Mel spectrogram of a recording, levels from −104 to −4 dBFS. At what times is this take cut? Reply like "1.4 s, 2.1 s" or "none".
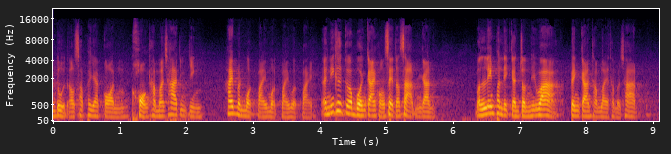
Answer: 1.2 s, 2.3 s, 4.0 s, 7.7 s

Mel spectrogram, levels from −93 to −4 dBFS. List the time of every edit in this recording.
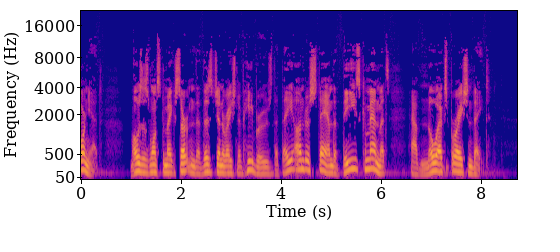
none

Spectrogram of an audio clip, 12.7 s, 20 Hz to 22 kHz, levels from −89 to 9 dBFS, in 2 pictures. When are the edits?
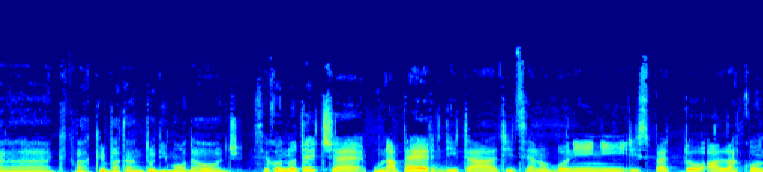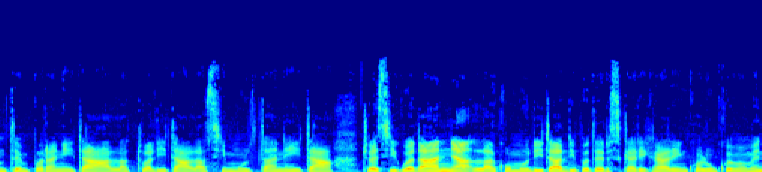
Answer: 5.2 s

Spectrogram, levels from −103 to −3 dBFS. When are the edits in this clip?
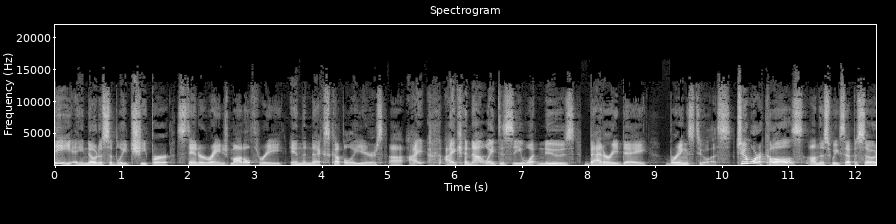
1.8 s, 3.5 s, 5.0 s, 7.9 s, 10.2 s

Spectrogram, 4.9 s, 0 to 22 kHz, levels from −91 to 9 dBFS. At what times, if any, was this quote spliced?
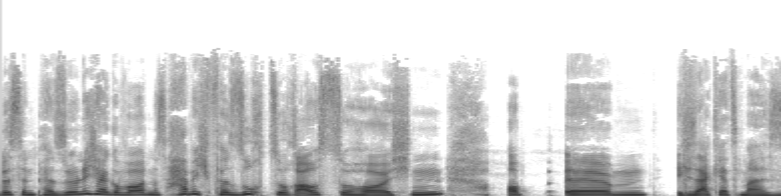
none

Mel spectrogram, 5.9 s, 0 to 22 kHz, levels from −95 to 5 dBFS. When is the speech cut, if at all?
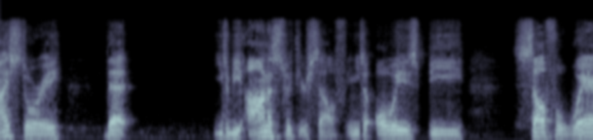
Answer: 2.2 s, 3.6 s

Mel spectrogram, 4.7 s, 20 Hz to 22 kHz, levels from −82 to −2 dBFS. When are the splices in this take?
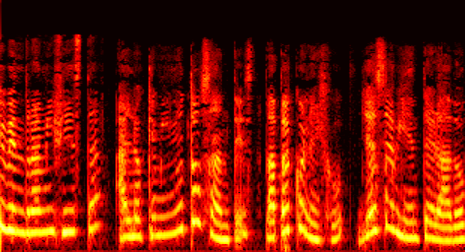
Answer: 1.1 s, 2.6 s

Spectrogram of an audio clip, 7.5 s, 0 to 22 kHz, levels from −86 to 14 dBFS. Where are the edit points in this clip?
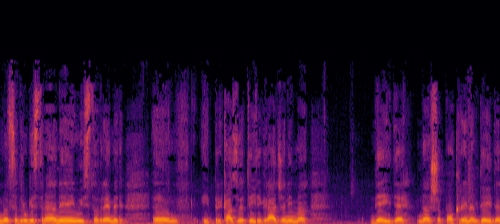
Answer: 1.8 s, 3.8 s

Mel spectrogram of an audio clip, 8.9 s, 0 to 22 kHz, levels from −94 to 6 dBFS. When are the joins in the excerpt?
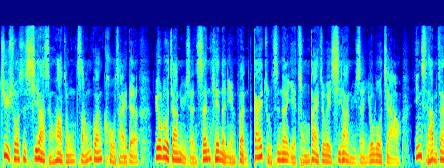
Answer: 5.0 s

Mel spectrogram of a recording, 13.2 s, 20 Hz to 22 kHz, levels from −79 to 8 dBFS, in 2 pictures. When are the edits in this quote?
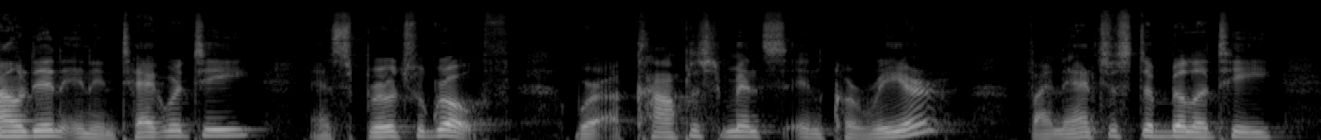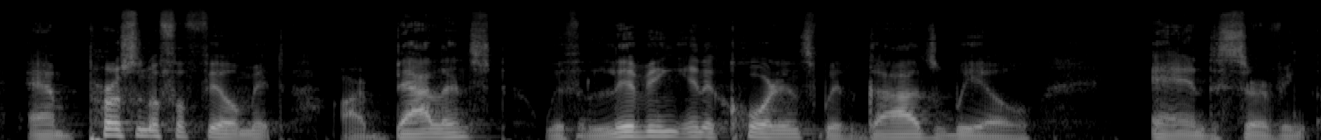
none

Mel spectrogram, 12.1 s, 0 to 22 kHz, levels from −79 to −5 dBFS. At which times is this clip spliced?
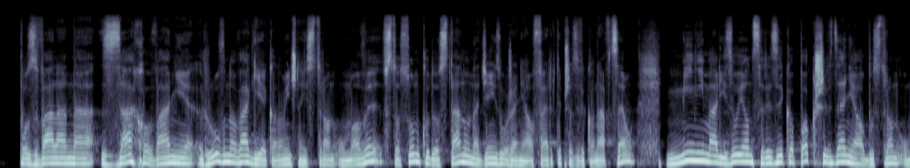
none

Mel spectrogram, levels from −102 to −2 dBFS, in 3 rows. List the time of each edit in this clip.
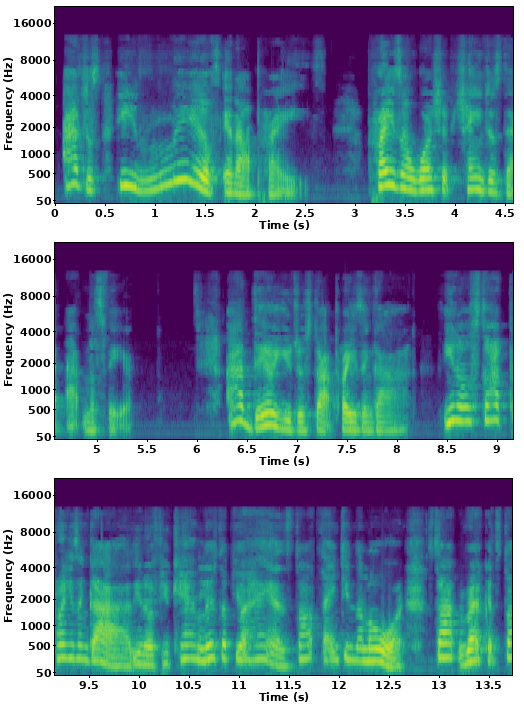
8.2 s

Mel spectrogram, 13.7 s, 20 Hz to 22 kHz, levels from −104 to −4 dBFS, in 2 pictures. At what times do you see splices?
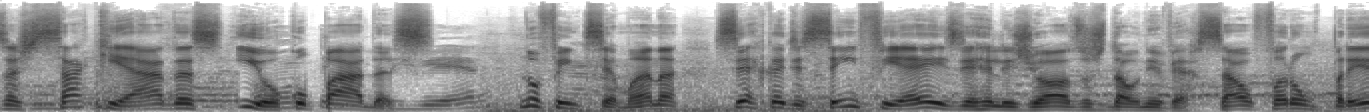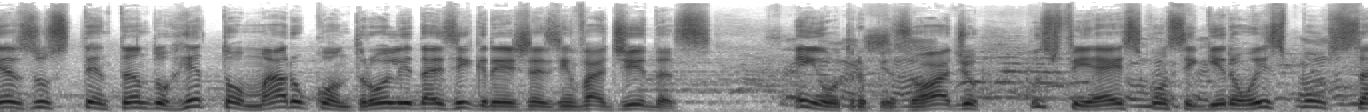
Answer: none

